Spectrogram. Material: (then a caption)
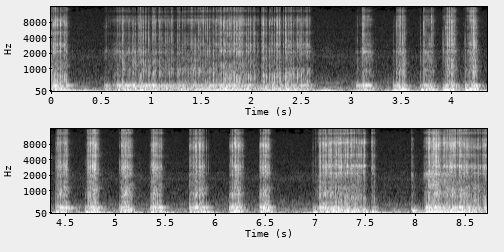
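Emery. An X-Acto knife blade is scraped in short strokes across a long, flat, dark grey emery nail file with a solid, gritty surface. A steady gritty rasp gives way to a quick series of separate bright scratches, then returns to continuous scraping.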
